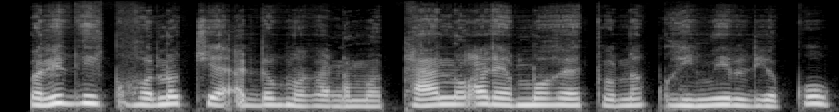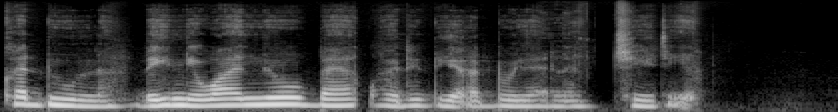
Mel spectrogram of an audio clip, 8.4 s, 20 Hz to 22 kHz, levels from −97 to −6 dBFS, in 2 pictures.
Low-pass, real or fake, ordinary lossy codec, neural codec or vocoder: none; fake; none; codec, 44.1 kHz, 1.7 kbps, Pupu-Codec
